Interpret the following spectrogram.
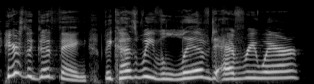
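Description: A woman's voice: high-pitched, animated, a little slow, no echo, clean studio sound. A woman broadcaster from the American South with a neutral broadcast accent, chatting casually with her husband and laughing often. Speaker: broadcaster and co-host. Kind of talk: casual chat with spouse.

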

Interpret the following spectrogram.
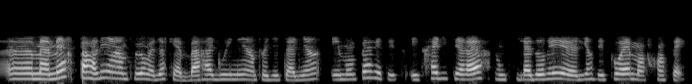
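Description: A woman's voice: a little high, steady tone, fairly quick, no room sound. A woman from France telling her family story in a casual podcast chat, full of fillers and restarts. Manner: chatty, warm storytelling with frequent fillers and restarts. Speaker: guest. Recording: tinny phone-line audio.

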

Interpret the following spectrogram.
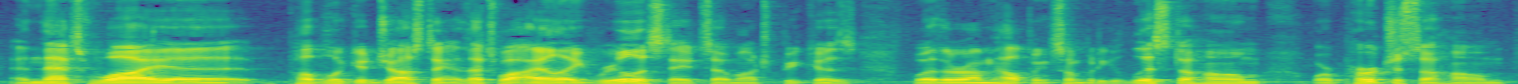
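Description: A man's voice: deep voice, a little fast, hardly any pauses. A man hosting a casual interview podcast, a realtor who asks questions with upbeat affirmations.

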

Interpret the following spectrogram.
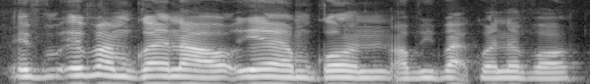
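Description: A woman's voice: on the low side, normal speed, smooth. A young woman, teasing her cousin in slangy casual chat. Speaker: podcast guest, cousin.

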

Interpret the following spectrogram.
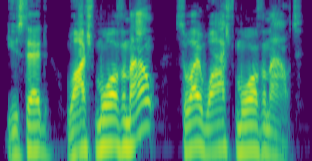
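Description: A man's voice: mid-range voice, moderate pace, bright, forceful tone, dry recording, studio quality, natural voice. A man voicing a weary, reluctant male soldier leader who speaks in a subdued way.

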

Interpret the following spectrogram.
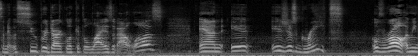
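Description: A chatty woman hosting a podcast, her voice bright and forward. She talks enthusiastically, often pausing with ums as she goes. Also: mid-range voice. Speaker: podcast host. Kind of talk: casual podcast chat.

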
